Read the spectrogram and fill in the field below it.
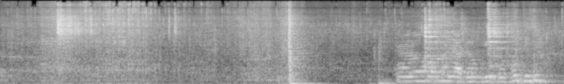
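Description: Ghee being stirred while frying a gum (gund) snack, a steady crackling sizzle with scraping stir strokes and a louder burst of frying toward the end, close and without talk.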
